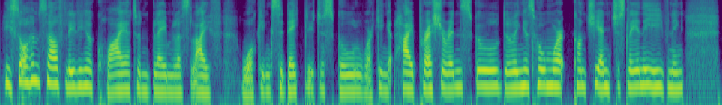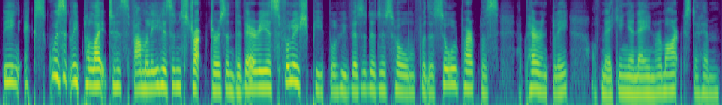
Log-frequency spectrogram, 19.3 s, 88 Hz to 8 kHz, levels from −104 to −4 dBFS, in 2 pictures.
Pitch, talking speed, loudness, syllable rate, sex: 185 Hz, 170 wpm, -22 LUFS, 5.5 syllables/s, female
